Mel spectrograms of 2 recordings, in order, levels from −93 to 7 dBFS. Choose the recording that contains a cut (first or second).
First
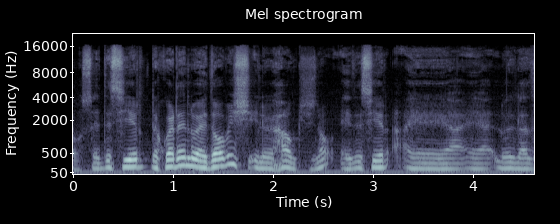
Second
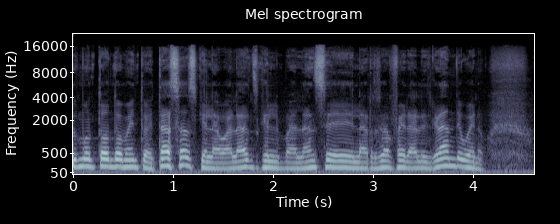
second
